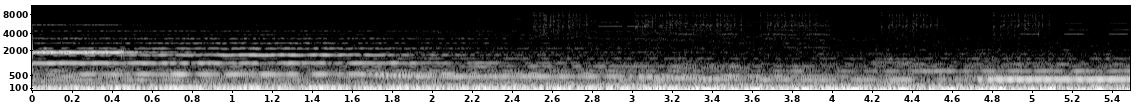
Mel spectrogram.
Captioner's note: machine beeps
